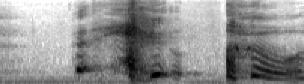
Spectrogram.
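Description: A sharp in-breath builds into a loud explosive burst, then a voiced exclamation: a single sneeze.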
